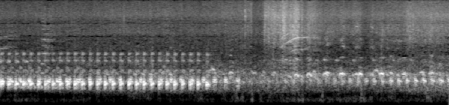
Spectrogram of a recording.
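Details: Wild cururu toads (Rhinella marina) calling at a lake in Brazil's Atlantic Forest: a fast pulsed trill at a steady mid pitch, with a fainter overtone band. It fades after about three seconds into softer, overlapping pulsing from other callers.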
